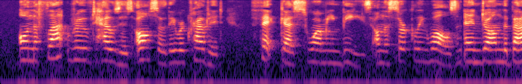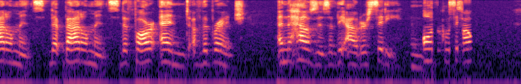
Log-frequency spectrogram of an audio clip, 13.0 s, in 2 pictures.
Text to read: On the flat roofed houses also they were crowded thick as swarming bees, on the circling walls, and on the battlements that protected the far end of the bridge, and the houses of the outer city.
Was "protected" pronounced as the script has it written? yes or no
no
